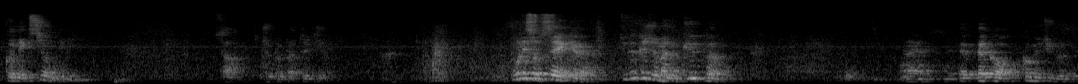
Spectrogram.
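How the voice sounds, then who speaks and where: A man's voice: fairly high pitch, sing-song, unhurried, long pauses. A man playing a stammering grieving son. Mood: wary. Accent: southern French. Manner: stammers and flares up in indignant bursts. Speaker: stage actor. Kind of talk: live stage play. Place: theatre stage. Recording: echoey theatre, distant mic, audience noise.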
